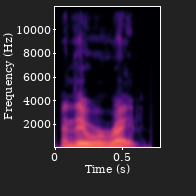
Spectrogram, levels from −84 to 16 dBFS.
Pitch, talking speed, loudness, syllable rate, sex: 115 Hz, 305 wpm, -15 LUFS, 7.9 syllables/s, male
